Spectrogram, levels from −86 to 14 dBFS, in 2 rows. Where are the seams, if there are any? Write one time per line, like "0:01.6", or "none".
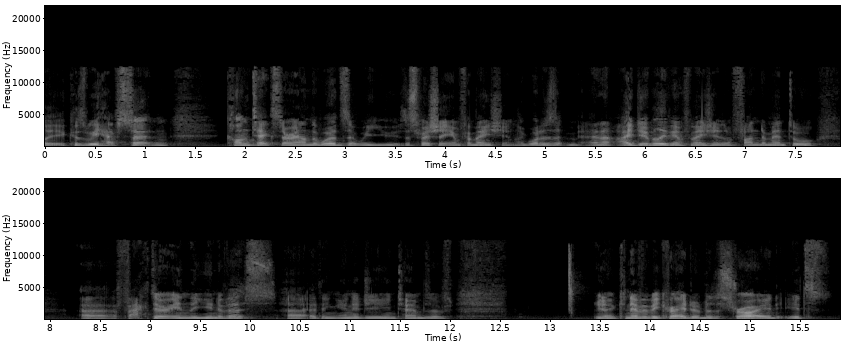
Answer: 0:10.6

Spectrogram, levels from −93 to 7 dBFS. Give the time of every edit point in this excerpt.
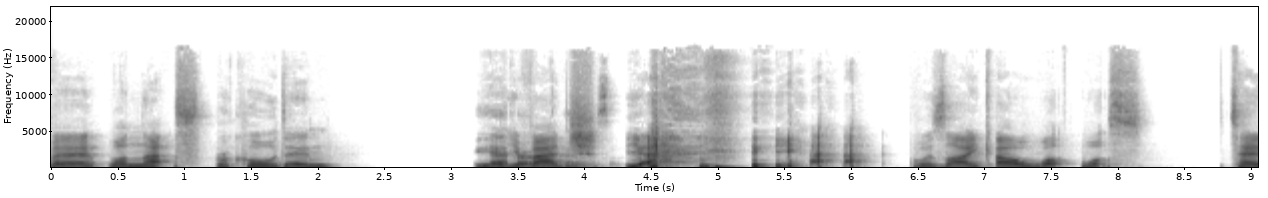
0:03.4
0:06.4

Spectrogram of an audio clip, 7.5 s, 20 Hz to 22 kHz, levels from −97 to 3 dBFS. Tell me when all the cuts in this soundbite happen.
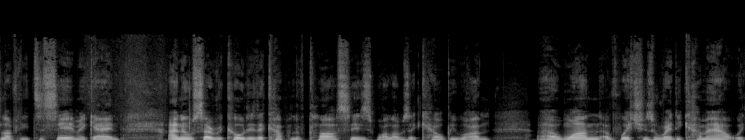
none

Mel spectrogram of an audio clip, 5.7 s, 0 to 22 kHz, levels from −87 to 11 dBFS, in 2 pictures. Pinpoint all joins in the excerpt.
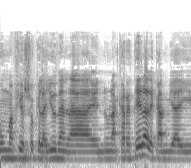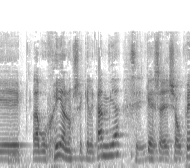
none

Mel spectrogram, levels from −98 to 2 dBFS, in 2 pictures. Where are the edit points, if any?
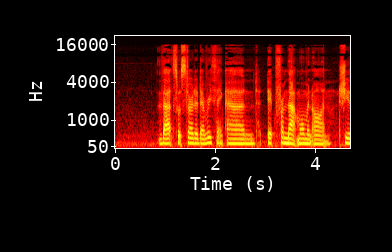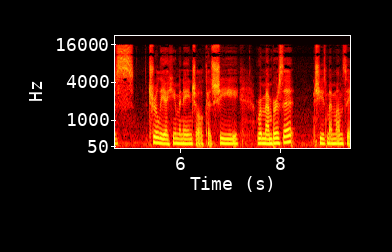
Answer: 0:02.1

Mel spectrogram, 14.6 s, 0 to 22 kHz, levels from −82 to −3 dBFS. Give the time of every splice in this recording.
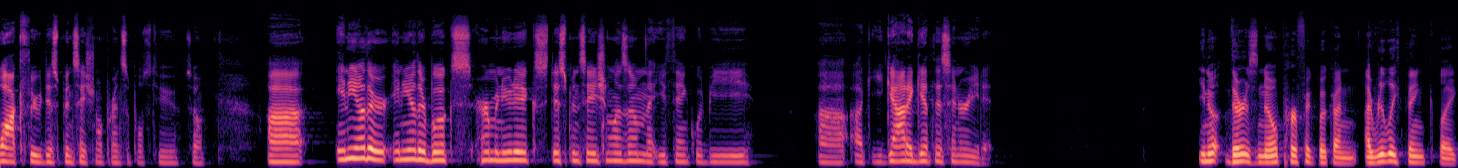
0:08.5
0:13.6

